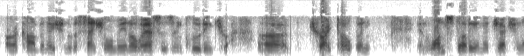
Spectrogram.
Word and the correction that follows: tryptophan: Spell it, because it doesn't sound right. – T-Y-R-P-T-O-P-H-A-N. – Tryptophan. – Tryptophan. – Oh, there must be tryptophan they're saying, but go ahead, I'm sorry.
